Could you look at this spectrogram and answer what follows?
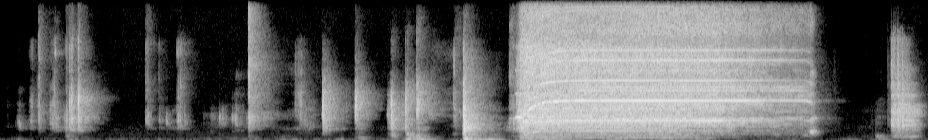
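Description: A power drill spins out screws from a Stihl blower during pull cord repair, preceded by scattered clicks and handling taps, then a loud, steady close whir lasting about two seconds before stopping, with a brief tap after.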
